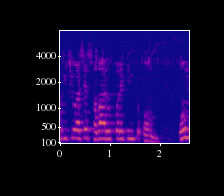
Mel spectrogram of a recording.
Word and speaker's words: ওম: যখন অ উচ্চারণ করবেন তখন স্পন্দন হবে পেটে। যখন উচ্চারণ করবেন তখন হৃদয়ে স্পন্দন হবে এবং যখন ম উচ্চারণ করবেন তখন গলায় স্পন্দন হবে। এটি হল ওম উচ্চারণ করার সঠিক পদ্ধতি।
